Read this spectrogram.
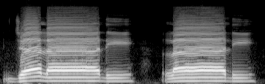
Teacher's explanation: Panjangnya adalah dua harakat. Yaitu kita memanjangkan lamnya. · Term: mad thabi'i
